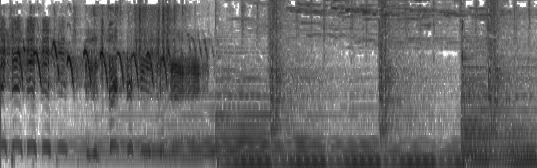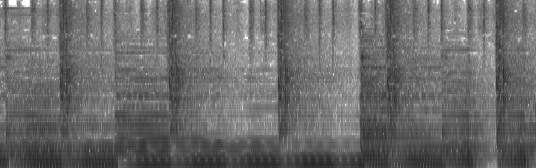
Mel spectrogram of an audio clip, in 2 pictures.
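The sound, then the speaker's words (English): Quick bird chirps and warbling twitters for about two seconds, then loud music with a heavy bass beat takes over and carries on to the end. “Oh, look, a bird!”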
